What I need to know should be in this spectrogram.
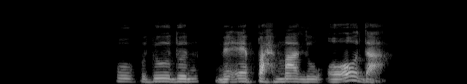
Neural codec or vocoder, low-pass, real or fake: none; 7.2 kHz; real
